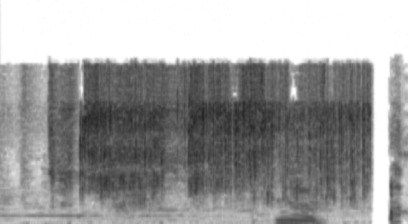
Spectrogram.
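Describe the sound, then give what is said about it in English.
Water gushes steadily from an outdoor garden tap, installed for watering the garden: a loud hissing flow lasting a few seconds, with a brief wordless voice rising over it just before it abruptly cuts off. “And finally, a tap is installed so that we can water the garden.”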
